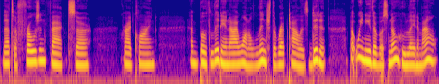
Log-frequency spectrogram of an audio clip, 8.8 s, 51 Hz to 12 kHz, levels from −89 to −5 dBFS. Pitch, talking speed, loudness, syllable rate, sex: 205 Hz, 205 wpm, -18 LUFS, 5.2 syllables/s, female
